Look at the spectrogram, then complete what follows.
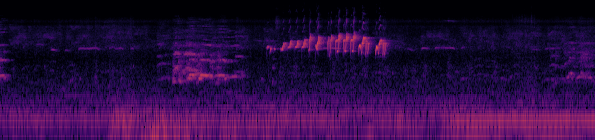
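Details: Tamed, wild-caught Sooty-headed bulbul kept as a lure bird: a brief lower rough sound, then a burst of fast, evenly spaced high chirps lasting about two seconds, with a faint background hum.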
